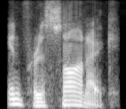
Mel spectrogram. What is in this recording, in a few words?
"infrasonic", American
